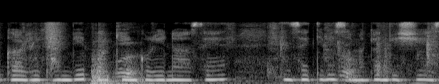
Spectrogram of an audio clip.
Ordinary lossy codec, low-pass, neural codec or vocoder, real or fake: none; 7.2 kHz; none; real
